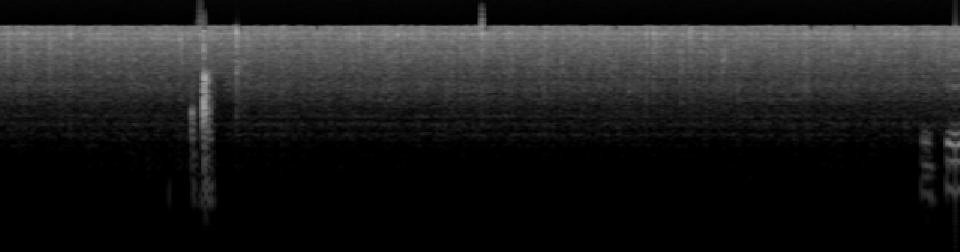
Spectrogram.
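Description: Chicken and plum slices sizzling steadily as they stir-fry in a pan, with one brief sharp sound a little under two seconds in.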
